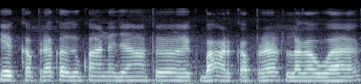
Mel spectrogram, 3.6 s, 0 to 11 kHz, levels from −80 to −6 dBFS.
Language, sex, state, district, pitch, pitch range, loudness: Hindi, female, Bihar, Patna, 155 Hz, 150-160 Hz, -18 LUFS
